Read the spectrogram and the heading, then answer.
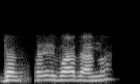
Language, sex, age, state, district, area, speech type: Hindi, male, 60+, Uttar Pradesh, Jaunpur, rural, conversation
